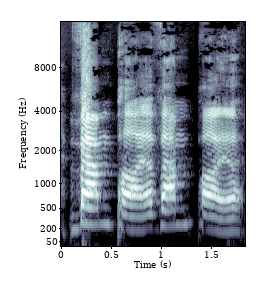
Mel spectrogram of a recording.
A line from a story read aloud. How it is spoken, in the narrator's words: he shouted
